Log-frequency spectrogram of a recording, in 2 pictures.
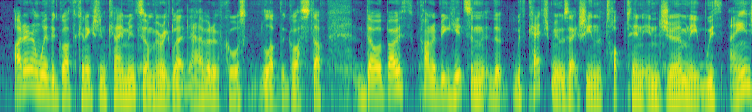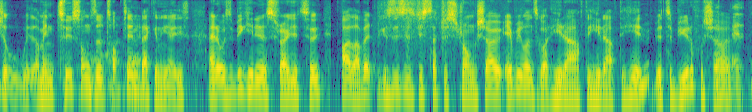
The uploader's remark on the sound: First in a series of interviews with the audience and artists recorded during the Totally 80s tour across Australia in July. You’ll also hear from perhaps the wildest show of the tour in Sydney, as I braved the over excited Totally 80s fans to find out how THEY enjoyed the Enmore Theatre show.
